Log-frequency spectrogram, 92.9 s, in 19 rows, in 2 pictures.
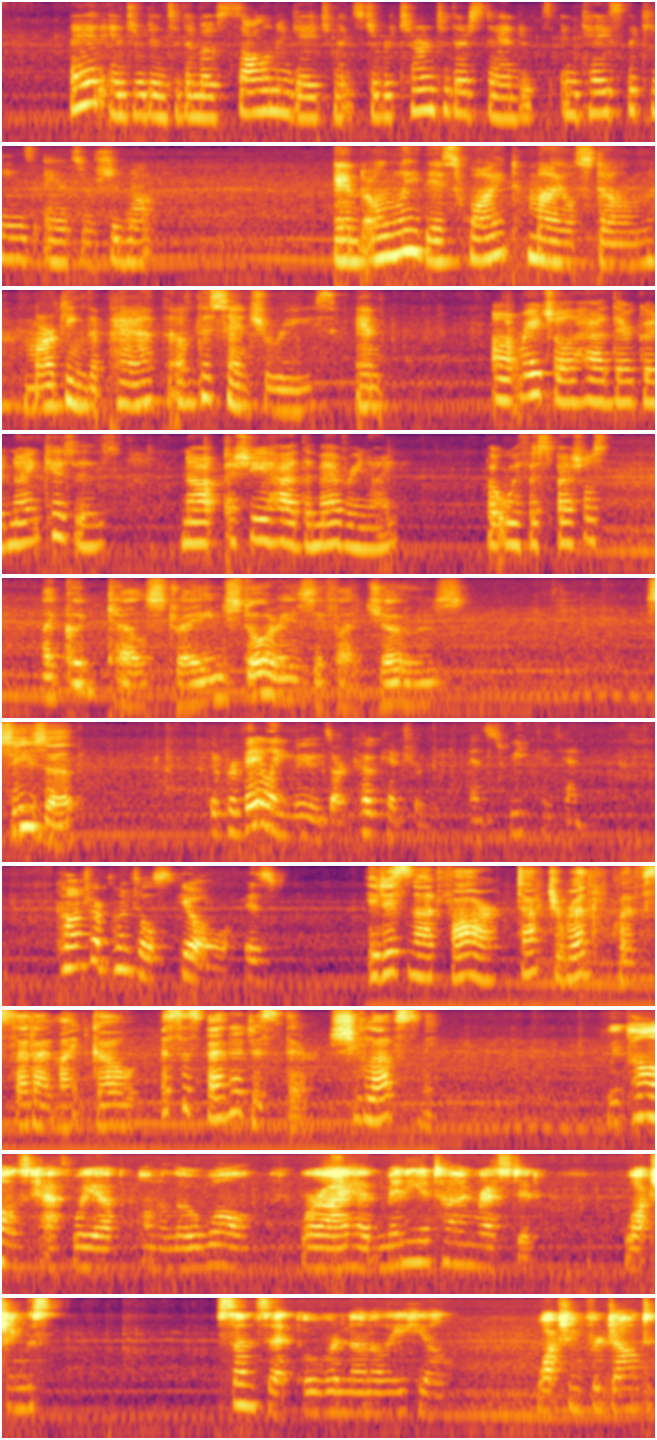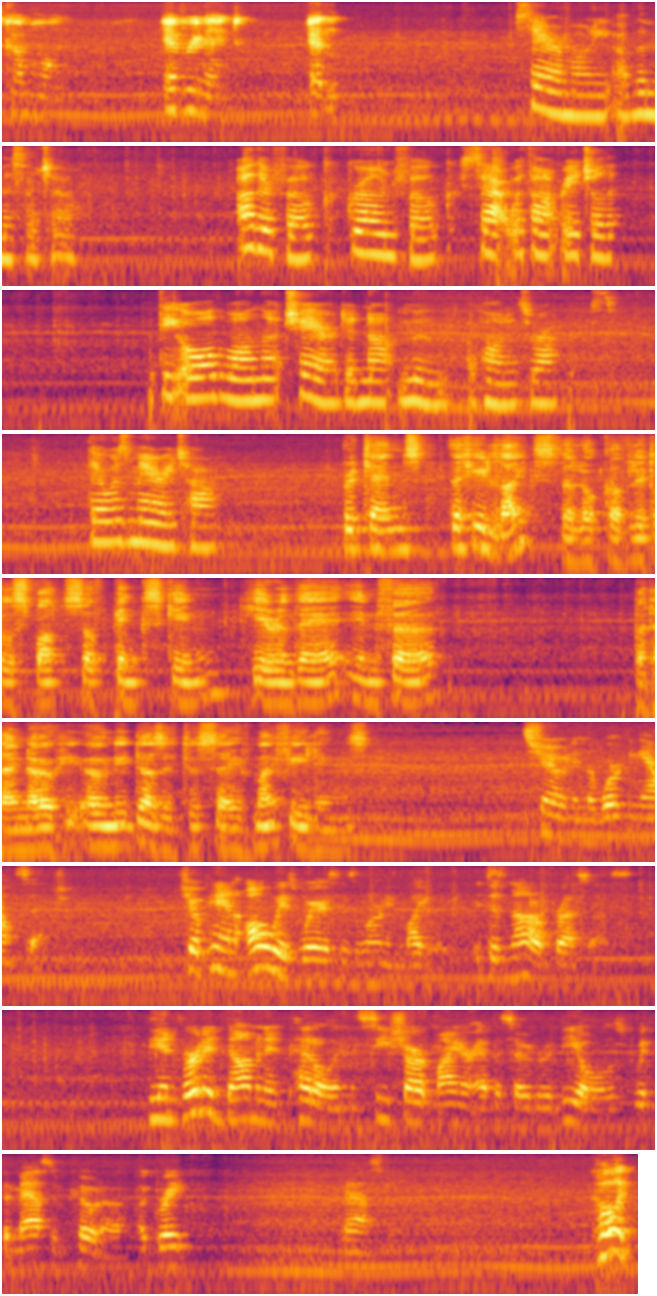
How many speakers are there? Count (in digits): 7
